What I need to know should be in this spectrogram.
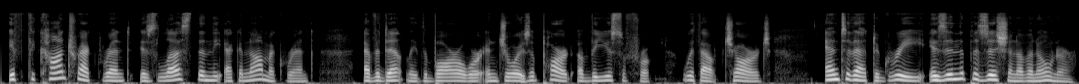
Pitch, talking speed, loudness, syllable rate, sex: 180 Hz, 180 wpm, -19 LUFS, 5.4 syllables/s, female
